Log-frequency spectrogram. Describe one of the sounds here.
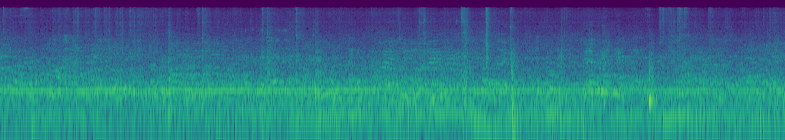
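A knife slices and chops through fish on a wooden block.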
